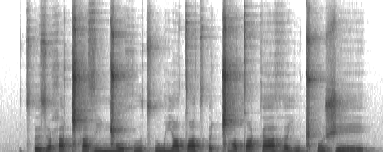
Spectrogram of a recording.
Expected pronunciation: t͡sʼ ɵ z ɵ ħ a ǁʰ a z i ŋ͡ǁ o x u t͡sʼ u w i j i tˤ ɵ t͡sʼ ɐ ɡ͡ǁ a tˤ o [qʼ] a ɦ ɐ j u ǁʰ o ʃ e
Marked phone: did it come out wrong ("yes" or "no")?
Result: yes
